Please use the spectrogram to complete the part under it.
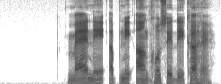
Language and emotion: Punjabi, neutral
